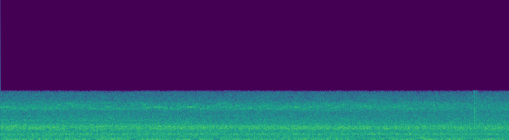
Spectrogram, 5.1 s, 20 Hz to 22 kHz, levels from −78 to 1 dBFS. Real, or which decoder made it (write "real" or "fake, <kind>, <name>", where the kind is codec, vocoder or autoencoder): real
